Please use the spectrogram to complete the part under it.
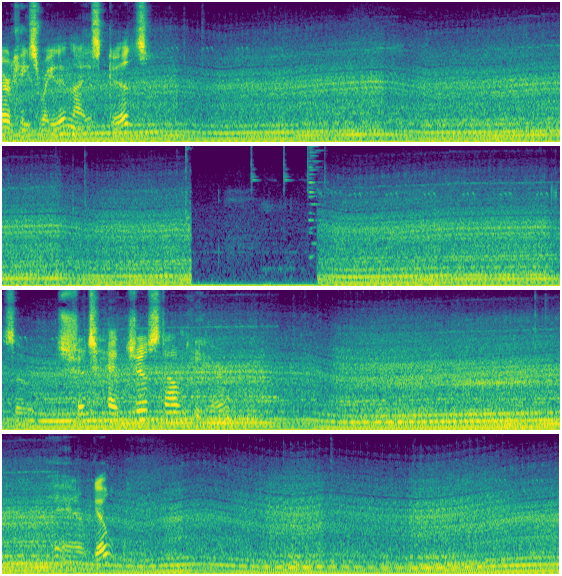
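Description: A truck engine drones steadily, its pitch rising and falling as it drives.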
